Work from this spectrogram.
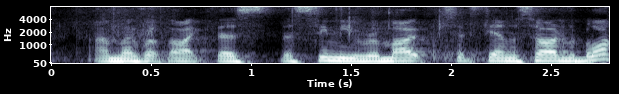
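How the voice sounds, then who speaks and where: A fairly high, dark, mellow, somewhat breathy male voice with a New Zealand accent at a fairly quick pace. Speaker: car mechanic. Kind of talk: tutorial. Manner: fast; casual, halting with fillers.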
